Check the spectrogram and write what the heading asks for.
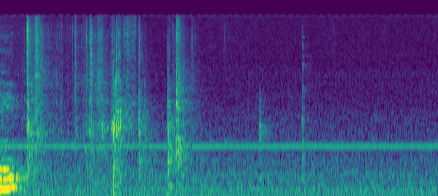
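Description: Several quick plastic clicks and crackles over the first two seconds as a roll of red-liner tacky tape is taken from its clear plastic case. After that only a faint steady high tone remains.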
